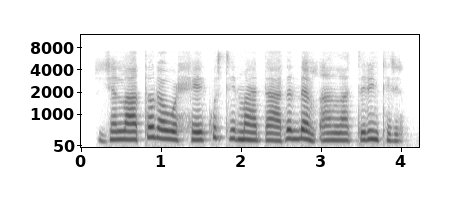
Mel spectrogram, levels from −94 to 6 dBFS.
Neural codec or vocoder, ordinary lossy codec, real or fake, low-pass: codec, 16 kHz, 0.5 kbps, FunCodec, trained on LibriTTS, 25 frames a second; none; fake; 7.2 kHz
